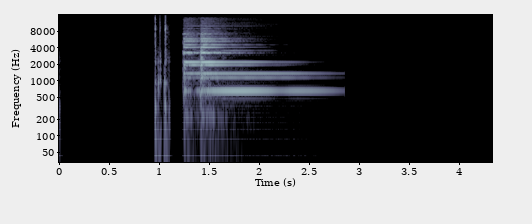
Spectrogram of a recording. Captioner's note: bell dings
